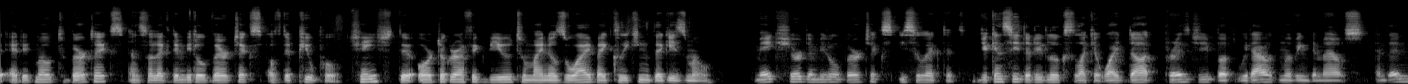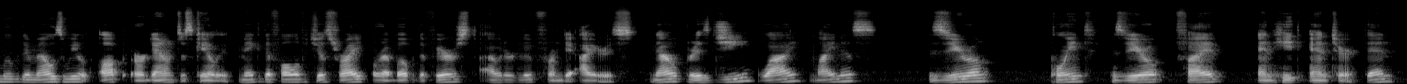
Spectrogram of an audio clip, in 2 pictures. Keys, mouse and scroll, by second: 0.6 click, 1.7 shift+middle click, 2.1 ctrl+shift+middle click, 4.7 click, 7.4 click, 9.4-10.6 shift+middle drag, 14.1 g, 14.8-17.1 scroll up 10, 17.1-17.5 scroll up 1, 17.5-18.3 scroll down 3, 18.3 scroll down 1, 19.6 g, 20.1 y, 22.0 KP_Subtract, 22.4 KP_0, 23.3 ., 23.8 KP_0, 24.6 KP_5, 26.9 Return.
